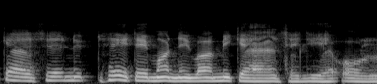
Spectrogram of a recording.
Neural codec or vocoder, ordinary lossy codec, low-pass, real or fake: none; none; 7.2 kHz; real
